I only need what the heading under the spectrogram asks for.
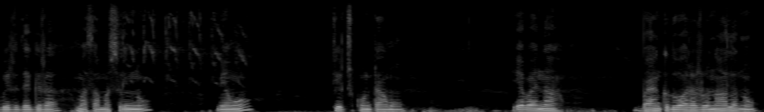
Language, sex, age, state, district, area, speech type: Telugu, male, 60+, Andhra Pradesh, Vizianagaram, rural, spontaneous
